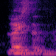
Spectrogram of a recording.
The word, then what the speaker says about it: Leuchten: Leuchten rhymes with poicht.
